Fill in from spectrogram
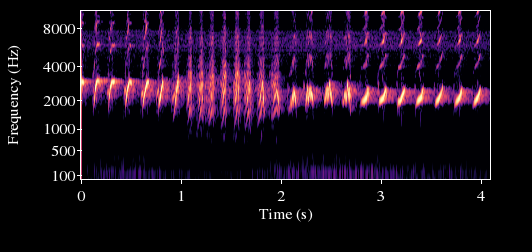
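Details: Continuous greater green leafbird song for stimulating a silent bird: steady rapid chirped notes, roughly three per second, evenly repeated throughout, with a faint low hum behind.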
